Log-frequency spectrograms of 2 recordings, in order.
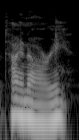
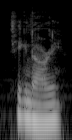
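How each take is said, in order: First: The first syllable sounds like "tie", without a g. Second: The first syllable sounds like "tig", with a g. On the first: The speaker calls it wrong. "the in-game dialogue always says Tainari" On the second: The speaker calls it right. "I used to always say say it right at Tignari"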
